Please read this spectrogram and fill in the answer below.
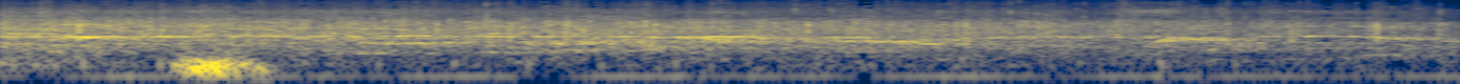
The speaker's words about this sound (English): I think you ought to clap your hands.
